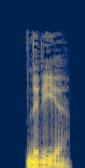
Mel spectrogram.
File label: "Lydia", women names; Английские имена: женские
